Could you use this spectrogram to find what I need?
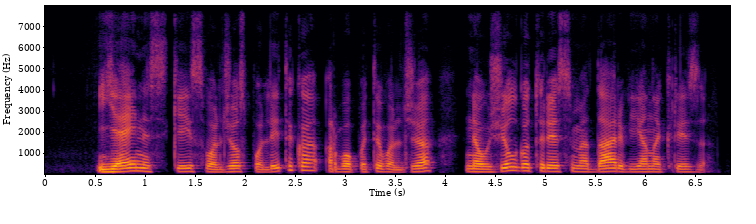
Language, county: Lithuanian, Panevėžys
